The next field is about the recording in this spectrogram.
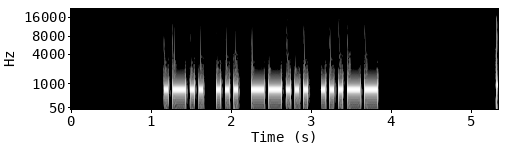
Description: Morse code, heard as a keyed tone, about 22 wpm, 700 Hz. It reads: LS73
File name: practice / 22wpm / Four Letter-Number Combinations - 22wpm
